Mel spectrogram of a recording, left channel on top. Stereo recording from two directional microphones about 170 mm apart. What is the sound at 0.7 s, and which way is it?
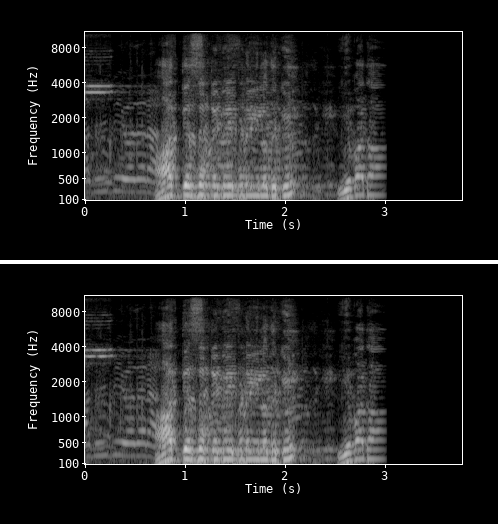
Speech, 75° left (ahead or behind).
